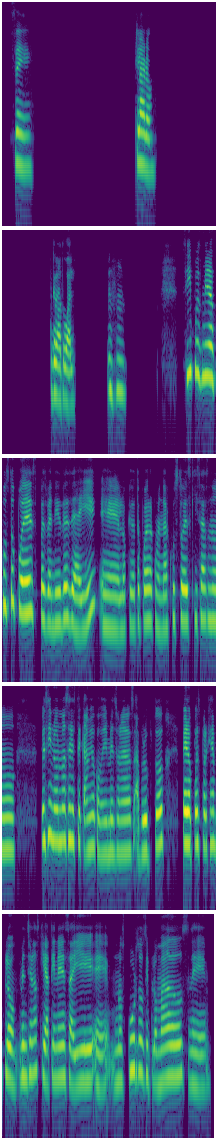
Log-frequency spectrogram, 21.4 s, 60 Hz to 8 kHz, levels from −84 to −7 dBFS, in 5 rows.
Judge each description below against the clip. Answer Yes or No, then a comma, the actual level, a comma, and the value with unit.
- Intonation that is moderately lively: Yes, average, 3.0 semitones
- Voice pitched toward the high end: Yes, high, 225 Hz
